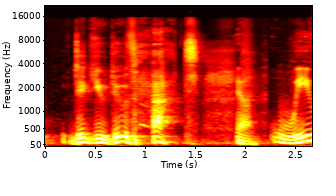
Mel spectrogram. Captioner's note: chuckles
